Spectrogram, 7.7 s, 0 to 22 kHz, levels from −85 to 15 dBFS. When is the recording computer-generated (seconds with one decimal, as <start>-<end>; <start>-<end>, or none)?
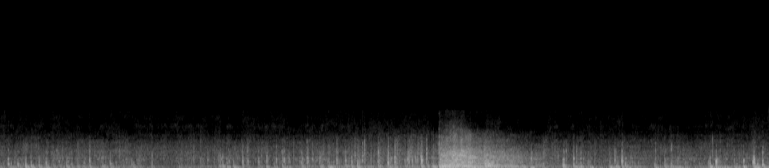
0.0-3.5; 4.3-7.7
